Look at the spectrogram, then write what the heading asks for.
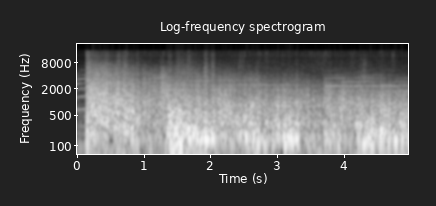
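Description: nature, heavy downpour of rain

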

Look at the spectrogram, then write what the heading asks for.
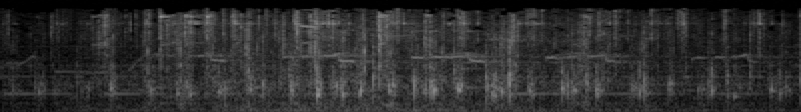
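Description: animal, horse-drawn carriage hooves clip-clopping

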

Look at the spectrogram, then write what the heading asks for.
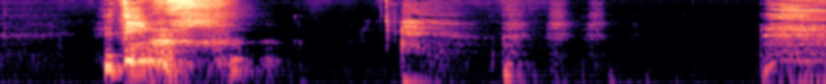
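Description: human body sound, sneeze

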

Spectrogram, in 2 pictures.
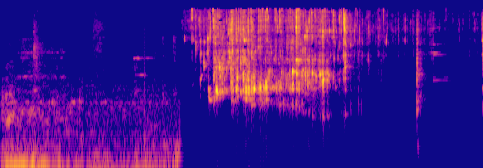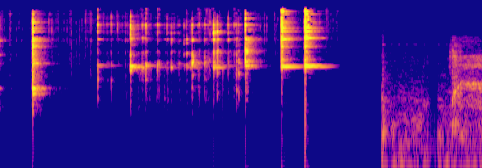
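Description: household object, sipping coffee

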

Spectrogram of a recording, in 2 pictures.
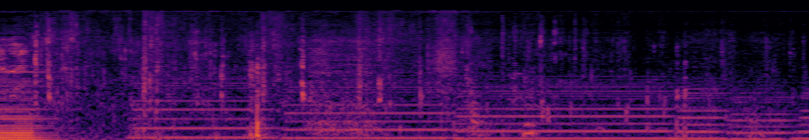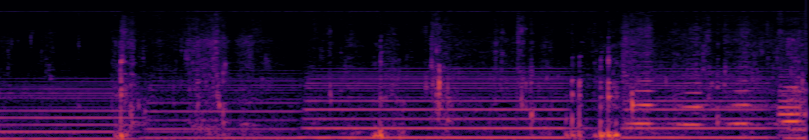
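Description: animal, pigs oinking and grunting

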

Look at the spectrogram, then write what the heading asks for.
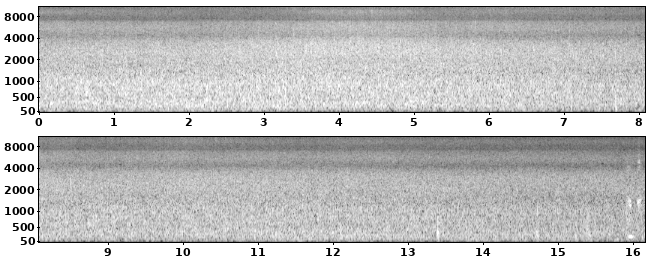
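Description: nature, rushing mountain river

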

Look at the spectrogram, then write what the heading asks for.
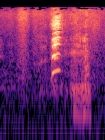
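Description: human body sound, sneeze

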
